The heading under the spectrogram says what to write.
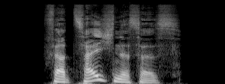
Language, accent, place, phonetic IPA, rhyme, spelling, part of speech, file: German, Germany, Berlin, [fɛɐ̯ˈt͡saɪ̯çnɪsəs], -aɪ̯çnɪsəs, Verzeichnisses, noun, De-Verzeichnisses.ogg
- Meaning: genitive singular of Verzeichnis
